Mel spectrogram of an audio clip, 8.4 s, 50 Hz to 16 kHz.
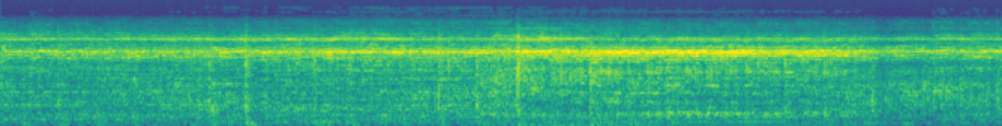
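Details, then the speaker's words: Hornby Dublo R1 0-6-0 tank locomotive, possibly about 60 years old, well run with brushes worn right down, running on layout after adjustment: steady high whirring clatter with rattly edge, much louder than it should be. Loud gear noise. "Okay, so as you could no doubt hear there, this is a tad loud. I've been fiddling with this a lot to try and reduce the noise, as these old Dublo motors are tricksy things."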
